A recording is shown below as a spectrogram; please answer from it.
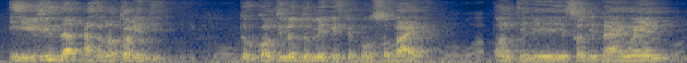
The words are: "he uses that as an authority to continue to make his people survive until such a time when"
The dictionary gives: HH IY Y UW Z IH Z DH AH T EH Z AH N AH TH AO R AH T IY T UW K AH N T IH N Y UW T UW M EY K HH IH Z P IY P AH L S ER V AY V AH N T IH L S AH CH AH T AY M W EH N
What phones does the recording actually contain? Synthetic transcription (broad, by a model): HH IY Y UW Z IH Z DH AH T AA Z AH N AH T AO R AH T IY T UW K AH N T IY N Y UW T UW M EY K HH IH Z P IY P AH L S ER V AY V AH N T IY L S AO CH AH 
